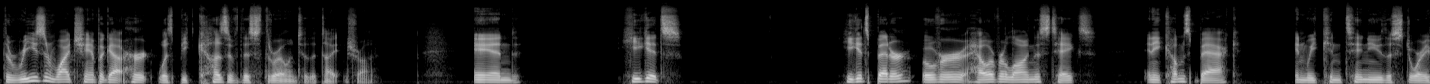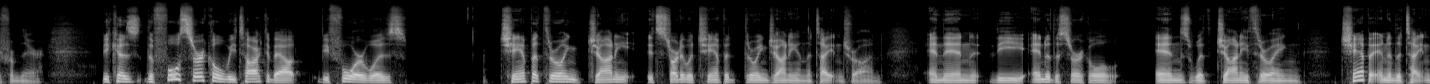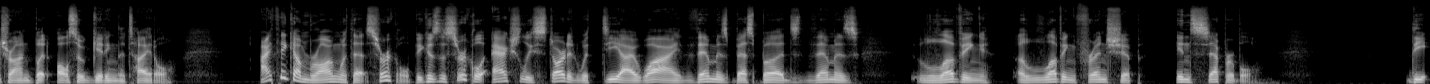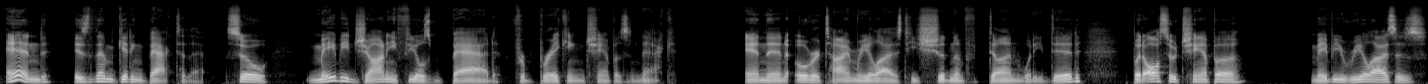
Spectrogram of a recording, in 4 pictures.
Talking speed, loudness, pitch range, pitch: 145 wpm, -19 LUFS, 95-115 Hz, 105 Hz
